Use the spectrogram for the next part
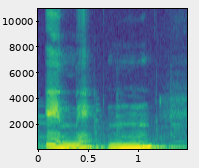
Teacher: es un sonido por donde el aire va a salir a través de las fosas nasales el aire fluye por esa cavidad nasal entonces decimos que es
